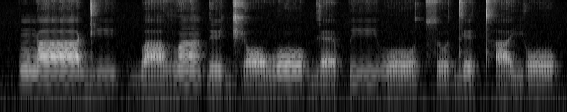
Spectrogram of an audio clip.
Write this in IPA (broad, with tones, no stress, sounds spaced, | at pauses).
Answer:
ŋ aː˦ ɡ i˦ | b a˨ v ã˦ ɗ ɪ˨ d͡ʒ ɔ˨ β oː˦ ɡ ɛ˨ p iː˦ β oː˨ t͡s ʊ˨ d ɪ˦ tʰ a˨ j o˦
